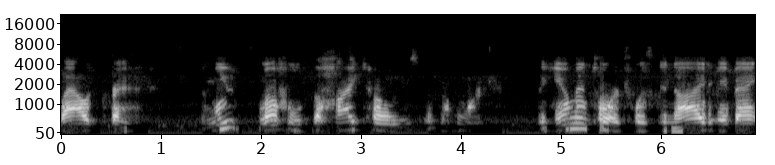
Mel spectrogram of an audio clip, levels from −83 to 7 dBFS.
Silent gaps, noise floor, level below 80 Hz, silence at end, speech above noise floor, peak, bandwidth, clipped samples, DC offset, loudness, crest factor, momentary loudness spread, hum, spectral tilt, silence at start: none; -64 dBFS; -66 dBFS; 0 s; 46 dB; 0 dBFS; 5.6 kHz; under 0.1%; under 0.1%; -18 LUFS; 18 dB; 20 LU; none; -3 dB/octave; 0 s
